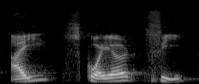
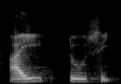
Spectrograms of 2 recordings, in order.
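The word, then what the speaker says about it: I²C: It is usually pronounced as I squared C, or people also call it I2C.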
